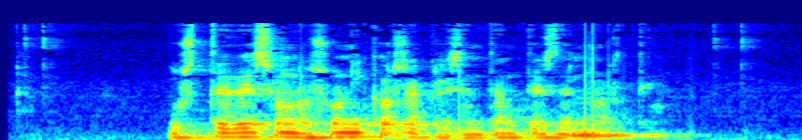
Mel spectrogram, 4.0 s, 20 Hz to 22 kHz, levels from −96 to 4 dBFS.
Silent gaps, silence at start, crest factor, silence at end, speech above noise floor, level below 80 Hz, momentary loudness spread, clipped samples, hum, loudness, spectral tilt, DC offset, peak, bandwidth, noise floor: none; 0.85 s; 16 dB; 0.65 s; 40 dB; -42 dBFS; 12 LU; under 0.1%; none; -21 LUFS; -6.5 dB/octave; under 0.1%; -4 dBFS; 11.5 kHz; -59 dBFS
